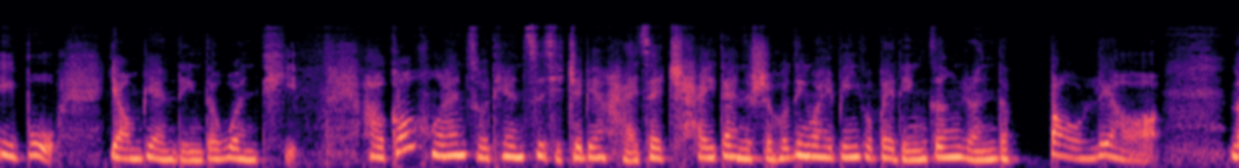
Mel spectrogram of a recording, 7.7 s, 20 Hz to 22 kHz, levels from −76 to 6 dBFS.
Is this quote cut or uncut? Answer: uncut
